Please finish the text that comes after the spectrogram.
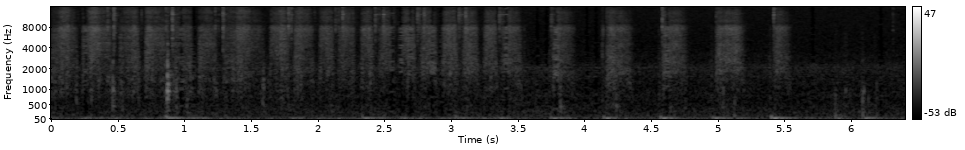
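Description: A sponge rubbing ink onto paper with a masking technique, giving soft repeated scuffing strokes in a steady up-and-down rhythm, close and fairly quiet, with no voices.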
